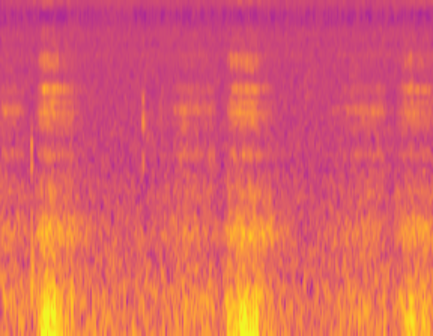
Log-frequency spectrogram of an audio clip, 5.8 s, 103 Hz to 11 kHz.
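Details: Dalmatian sleeping peacefully, snoring with soft, low, rumbling snores about every 2.5 seconds (~24 breaths/min) in a quiet room.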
